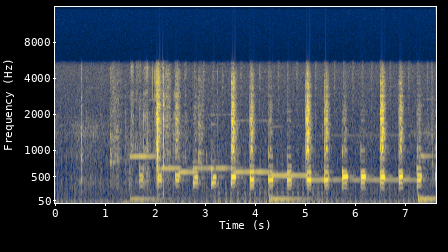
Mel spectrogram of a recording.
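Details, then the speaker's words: Laptop audio output on battery power (charger unplugged) played through speakers installed in a campervan: clean, crisp music with no hum, hiss or crackle; interference only appears once the laptop is plugged into its charger. "hear that's nice crisp clear music there's no interference coming through that at all whatsoever"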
